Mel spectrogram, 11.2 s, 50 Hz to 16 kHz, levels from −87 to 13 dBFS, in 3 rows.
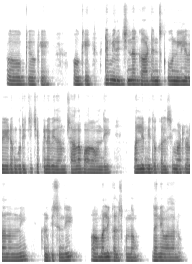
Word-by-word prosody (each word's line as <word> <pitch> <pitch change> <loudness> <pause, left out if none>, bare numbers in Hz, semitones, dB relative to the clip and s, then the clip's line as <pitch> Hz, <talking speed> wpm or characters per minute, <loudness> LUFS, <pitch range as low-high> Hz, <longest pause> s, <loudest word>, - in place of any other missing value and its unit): Okay, 150 0 -1
okay. 140 +1 -6 0.6
Okay. 145 0 -1 0.3
అంటే 170 - -3
మీరు 155 -2 +6
చిన్న 155 +1 +4 0.2
గార్డెన్స్‌కు 145 +1 +1
నీళ్లు 140 0 +5
వేయడం 135 0 +1
గురించి 140 +2 -3
చెప్పిన 135 -1 -1
విధానం 130 0 +1
చాలా 135 +1 +1
బాగా 130 -1 +1
ఉంది. 130 0 -2 0.5
మళ్ళీ 140 +1 +6
మీతో 140 -1 +1
కలిసి 130 +1 -2
మాట్లాడాలని 135 +1 0 0.4
అనిపిస్తుంది. 135 +2 +1 0.5
ఆహ్, 140 0 +4
మళ్ళీ 140 +1 +6
కలుసుకుందాం. 135 0 -3 0.4
ధన్యవాదాలు. 135 0 0
140 Hz, 130 wpm, -25 LUFS, 135-145 Hz, 0.6 s, మీరు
